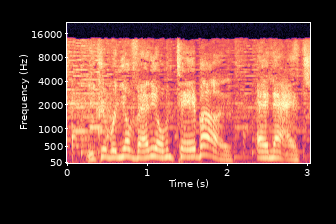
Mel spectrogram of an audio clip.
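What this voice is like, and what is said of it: Put-on Welsh accent. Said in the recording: “That's my Welsh accent there.”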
